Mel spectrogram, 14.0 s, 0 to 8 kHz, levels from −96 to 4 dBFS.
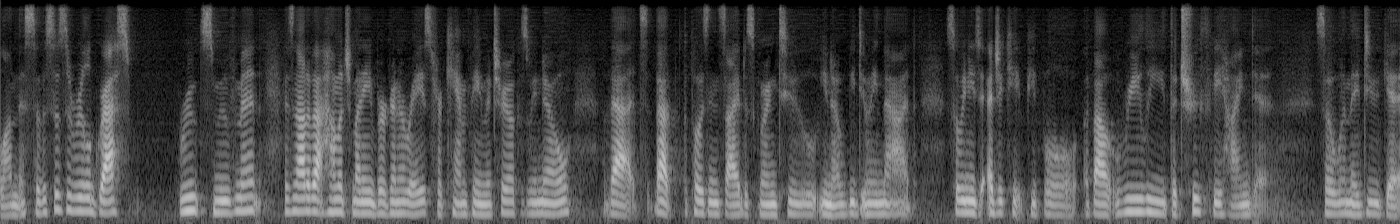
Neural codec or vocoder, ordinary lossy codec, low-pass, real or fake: codec, 16 kHz, about 1 kbps, DyCAST, with the encoder's durations; Opus, 64 kbps; 7.2 kHz; fake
